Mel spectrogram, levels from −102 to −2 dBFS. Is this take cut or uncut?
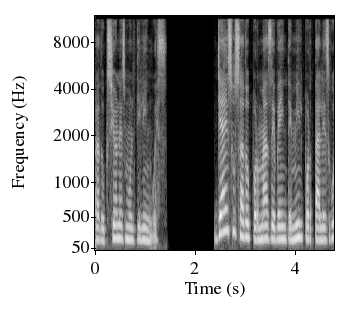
uncut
